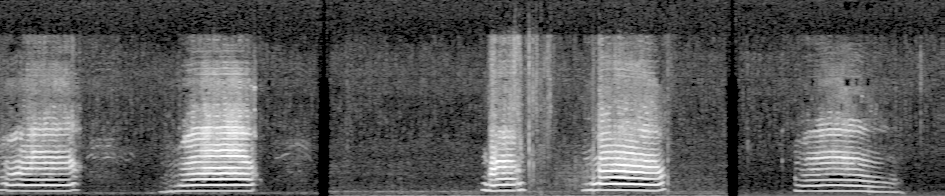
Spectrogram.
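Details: Cute cat meowing five times over twelve seconds, long tonal meows, some rising then falling, spaced irregularly, with a steady low background hum.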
